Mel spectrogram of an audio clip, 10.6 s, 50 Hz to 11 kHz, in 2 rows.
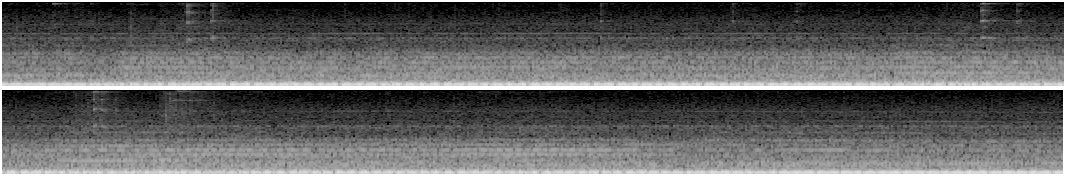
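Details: MAN NL202 CNG bus with ZF Ecomat 5-speed automatic climbing a hilly route under load: heavy, uneven drone with a lumpy, stumbling beat from a bad engine misfire.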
